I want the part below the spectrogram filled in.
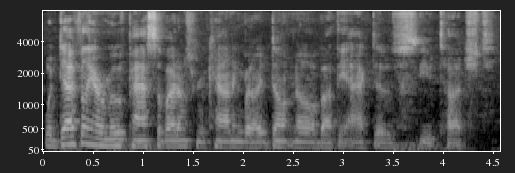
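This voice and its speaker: A man live-streams gameplay, chatting casually with viewers, thinking out loud, and swearing now and then. His lowish, gravelly voice is fast and steady, with a fairly bright tone.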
